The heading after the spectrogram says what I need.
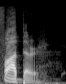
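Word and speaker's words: father: লক্ষ্য করুন, আমি এই পেজে যে ওয়ার্ডসগুলো দিচ্ছি, এই প্রথম ওয়ার্ডটি হলো ফাদার। এই শব্দে এই লেটার থেকে আমরা যে উচ্চারণ পাচ্ছি সেটা হলো আ, অর্থাৎ ফাদা।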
